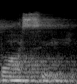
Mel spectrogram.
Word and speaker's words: BAWSI: The acronym BAWSI is pronounced bossy, which many have said perfectly describes its founders.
